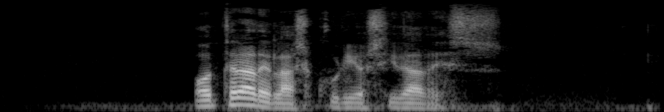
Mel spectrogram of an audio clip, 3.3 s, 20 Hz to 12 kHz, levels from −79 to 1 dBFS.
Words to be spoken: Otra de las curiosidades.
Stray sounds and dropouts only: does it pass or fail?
pass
